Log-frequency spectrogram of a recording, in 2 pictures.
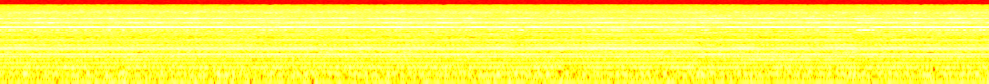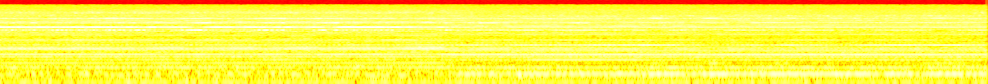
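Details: Panasonic split-system air conditioner running noisier than it should: constant loud droning hum with several steady tones and no pitch change; cause suspected but not confirmed.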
